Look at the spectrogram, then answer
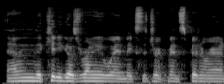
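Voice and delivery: usual speaking voice

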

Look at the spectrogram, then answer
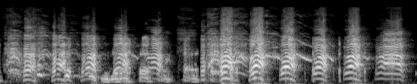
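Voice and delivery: high, loud burst of laughter; loud howling laugh. Real, not acted. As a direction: lose it completely laughing. Big laugh at the joke.

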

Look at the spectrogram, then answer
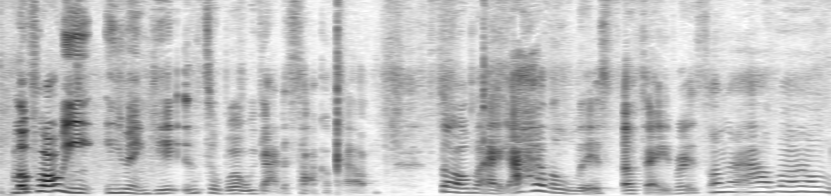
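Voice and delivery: usual speaking voice

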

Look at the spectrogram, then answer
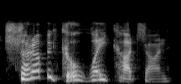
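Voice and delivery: loud, high-pitched angry retort; growling back. A narrator's reading. Boy leaning against the door to shut classmate out, growling back. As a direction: snap back loudly, easing off on the name. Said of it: "Deku growled back".

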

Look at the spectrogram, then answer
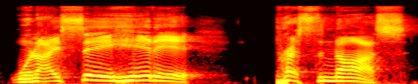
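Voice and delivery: hammed-up coach calling from the side; mock yelling instructions.

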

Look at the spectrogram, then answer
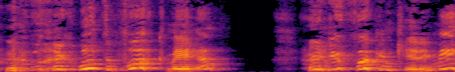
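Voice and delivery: high-pitched laughing disbelief, voice jumping way up; incredulous squeal. Retold or imitated. Teen protesting to the driver, high incredulous laughing squeal. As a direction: squeak it out like a scared kid who can't believe it.

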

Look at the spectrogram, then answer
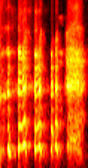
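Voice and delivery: high burst of real laughter; a happy giggle. Real, not acted. Guest laughing after thanking the host, real laugh.

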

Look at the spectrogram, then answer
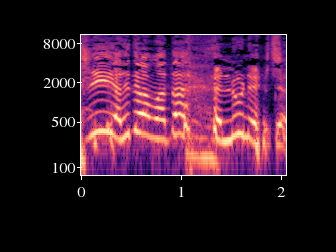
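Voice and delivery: high, laughing teasing; laughing tease. Real, not acted. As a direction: tease him through a laugh. Teasing during group laughter.

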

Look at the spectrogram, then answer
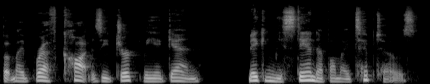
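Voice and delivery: ordinary delivery, nothing marked

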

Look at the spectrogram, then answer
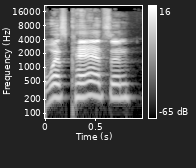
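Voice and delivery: "Wisconsin" pitched high, said as "wes-CAN-sin"; high mocking "Wisconsin", as "wes-CAN-sin". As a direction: mimic "Wisconsin" with a punched "can" in the middle. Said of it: "that fucking accent".

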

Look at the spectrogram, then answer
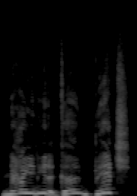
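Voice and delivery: high, loud taunt; acted outraged yell. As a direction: shout it up high, challenging a cheating opponent. Acting out Crystal's taunt mid-fight.

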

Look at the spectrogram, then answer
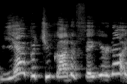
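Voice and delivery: high, fast and laughing demand; pushy self. Acted. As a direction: laugh while pushing the mind to solve it. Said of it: "We go".

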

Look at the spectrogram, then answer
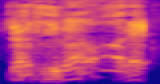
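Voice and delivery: squeaky high disbelieving repeat; fed up with Jennifer; exasperated. Acted. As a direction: squeal in frustration.

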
